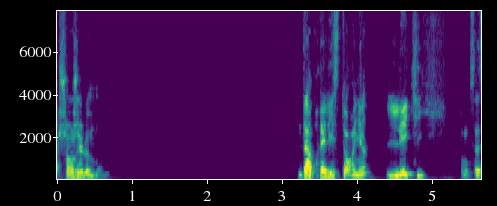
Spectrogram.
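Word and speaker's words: Lecky: D'après l'historien Léqui, donc ça s'écrit L E CY, c'est l'influence du grand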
